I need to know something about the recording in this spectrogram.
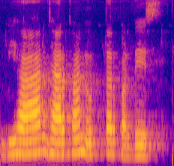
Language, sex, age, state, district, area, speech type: Maithili, female, 30-45, Bihar, Begusarai, rural, spontaneous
